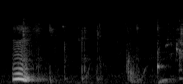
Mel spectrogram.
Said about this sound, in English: Excuse me, I'm just going to have some glass of water.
